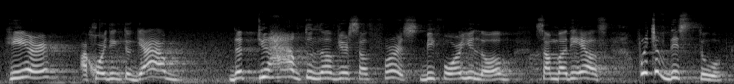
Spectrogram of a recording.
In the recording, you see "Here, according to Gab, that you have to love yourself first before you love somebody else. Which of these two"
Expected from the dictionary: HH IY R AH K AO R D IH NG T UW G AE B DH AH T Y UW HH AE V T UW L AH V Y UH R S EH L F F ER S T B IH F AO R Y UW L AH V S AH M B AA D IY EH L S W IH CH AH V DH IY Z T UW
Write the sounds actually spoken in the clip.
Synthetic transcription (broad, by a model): HH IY R AH K AO R D IH NG T UW G AE B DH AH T Y UW HH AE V T UW L AH V Y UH R S EH L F F ER S T B IH F AO R Y UW L AH V S AH M B AA D IY EH L S W IH CH AH V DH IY S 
